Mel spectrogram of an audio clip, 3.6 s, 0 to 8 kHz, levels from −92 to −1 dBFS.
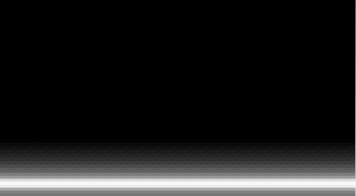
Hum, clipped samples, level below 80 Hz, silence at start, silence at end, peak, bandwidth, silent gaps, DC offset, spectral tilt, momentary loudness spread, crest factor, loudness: none; under 0.1%; -66 dBFS; 0 s; 0 s; -4 dBFS; 0.3 kHz; none; under 0.1%; -20.5 dB/octave; 0 LU; 4 dB; -7 LUFS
